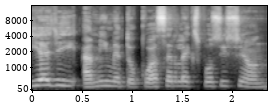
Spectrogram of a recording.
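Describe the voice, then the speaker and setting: A man speaks in an animated tone with a Venezuelan accent. The recording is very clean, with a silent background. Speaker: psychologist. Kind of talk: interview conversation.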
